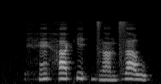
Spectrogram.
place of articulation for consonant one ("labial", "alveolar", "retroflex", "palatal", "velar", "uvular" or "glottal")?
glottal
